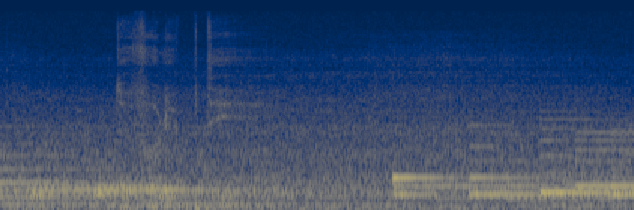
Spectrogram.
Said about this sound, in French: Des entrailles de la mer monte une vague. Elle trouble l'harmonie de l'instant, s'approche en ondulant,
